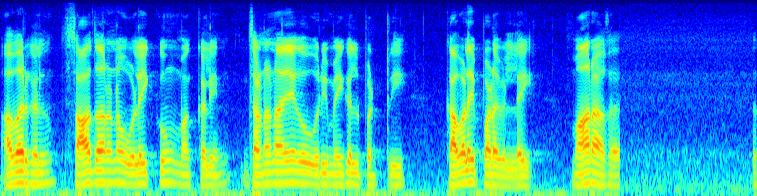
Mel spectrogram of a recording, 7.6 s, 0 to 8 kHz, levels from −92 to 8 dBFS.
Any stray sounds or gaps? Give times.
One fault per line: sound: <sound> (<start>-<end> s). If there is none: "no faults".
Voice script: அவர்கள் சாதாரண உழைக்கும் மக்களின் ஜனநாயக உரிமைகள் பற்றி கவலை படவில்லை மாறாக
no faults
